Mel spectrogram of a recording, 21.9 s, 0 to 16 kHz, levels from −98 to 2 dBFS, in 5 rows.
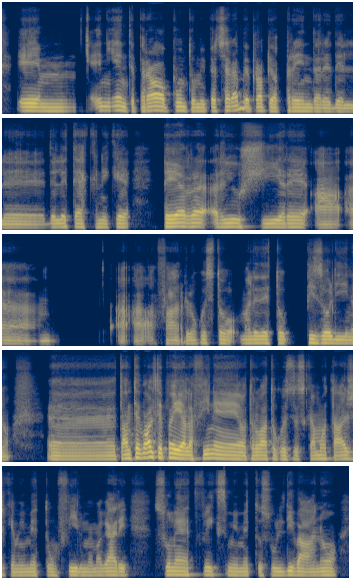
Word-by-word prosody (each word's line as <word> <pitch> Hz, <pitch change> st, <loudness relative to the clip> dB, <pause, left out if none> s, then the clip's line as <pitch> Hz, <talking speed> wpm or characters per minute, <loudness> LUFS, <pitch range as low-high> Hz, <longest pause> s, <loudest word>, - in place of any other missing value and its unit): Ehm, 115 Hz, -1 st, +1 dB, 0.2 s
e -, -, -5 dB
niente 130 Hz, -2 st, -1 dB
però 125 Hz, +3 st, +3 dB
appunto, 120 Hz, 0 st, 0 dB
mi 110 Hz, 0 st, -1 dB
piacerebbe 125 Hz, -, 0 dB
proprio 115 Hz, -1 st, 0 dB
apprendere 110 Hz, -1 st, -1 dB
delle 100 Hz, -1 st, -3 dB
delle 110 Hz, +1 st, -1 dB
tecniche 110 Hz, -1 st, -3 dB, 0.4 s
per 120 Hz, 0 st, +6 dB, 0.3 s
riuscire 110 Hz, -1 st, -1 dB
a, 95 Hz, -1 st, -7 dB
uhm, 90 Hz, 0 st, -10 dB, 0.8 s
a -, -, -9 dB
a -, -, -10 dB
a -, -, -11 dB
farlo 95 Hz, 0 st, -6 dB
questo 105 Hz, -1 st, -4 dB
maledetto 110 Hz, 0 st, -1 dB, 0.2 s
pisolino. 105 Hz, -3 st, +1 dB, 0.5 s
Ehm, 105 Hz, 0 st, -2 dB
tante 125 Hz, +3 st, +4 dB
volte 155 Hz, 0 st, +7 dB
poi, 140 Hz, -3 st, +9 dB
alla 120 Hz, -2 st, +7 dB
fine 120 Hz, -2 st, +3 dB
ho 105 Hz, -, +2 dB
trovato 110 Hz, 0 st, +1 dB
questo 110 Hz, +1 st, -3 dB
escamotage: 115 Hz, 0 st, -2 dB
che 110 Hz, -1 st, -6 dB
mi 105 Hz, 0 st, -2 dB
metto 105 Hz, 0 st, -4 dB
un 105 Hz, -2 st, -4 dB
film 105 Hz, 0 st, -2 dB
magari 110 Hz, 0 st, -1 dB, 0.3 s
su 120 Hz, -, -3 dB
Netflix, 115 Hz, 0 st, -1 dB
mi 110 Hz, -1 st, -1 dB
metto 110 Hz, 0 st, -5 dB
sul 110 Hz, 0 st, -3 dB
divano, 110 Hz, -1 st, 0 dB
110 Hz, 125 wpm, -23 LUFS, 105-115 Hz, 0.8 s, poi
